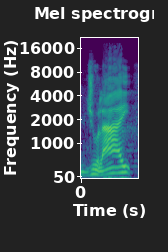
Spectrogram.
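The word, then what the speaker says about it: Gyulai: ungherese il conte july si pronuncerebbe july credo in ungherese ma gli italiani dicevano allora e al sempre poi detto july si cantavano anche le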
